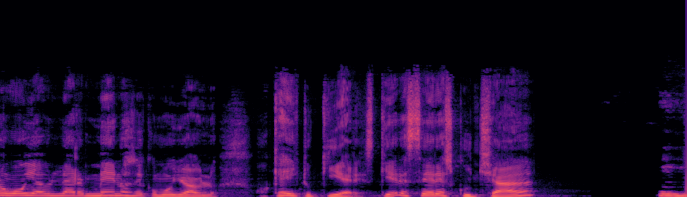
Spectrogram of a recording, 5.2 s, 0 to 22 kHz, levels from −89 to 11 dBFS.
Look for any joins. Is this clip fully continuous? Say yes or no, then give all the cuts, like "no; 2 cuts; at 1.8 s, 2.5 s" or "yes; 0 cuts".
no; 1 cut; at 2.2 s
